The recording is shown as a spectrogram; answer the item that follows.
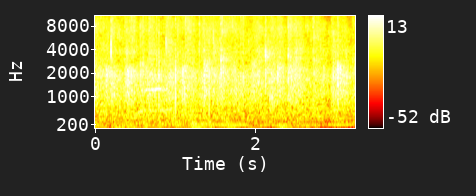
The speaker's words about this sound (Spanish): Un aplauso que viene desde Oaxaca.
